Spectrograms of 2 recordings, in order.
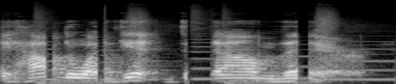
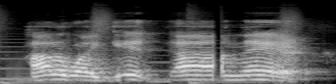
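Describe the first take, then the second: First: It is said in a standard accent. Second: It is said in a Pittsburgh accent.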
